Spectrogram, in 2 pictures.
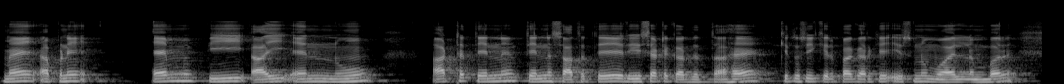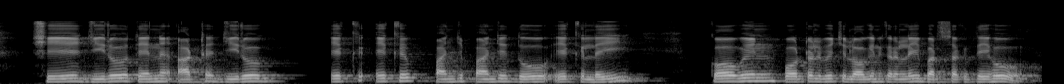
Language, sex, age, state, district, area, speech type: Punjabi, male, 45-60, Punjab, Shaheed Bhagat Singh Nagar, urban, read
